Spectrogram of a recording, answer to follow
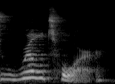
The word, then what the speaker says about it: realtor: I also want to point out it only has 2 syllables. People, for some reason, want to put the 3rd syllable in there. And I will hear them say realtor all the time. Realtor. No, it's realtor. So realtor, let's all say it together wherever you are sitting. I want you to say out loud, realtor, realtor.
